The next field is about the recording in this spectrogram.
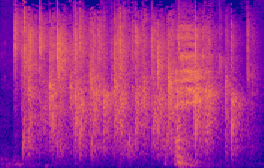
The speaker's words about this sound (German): Auch mal wieder einen Applaus verdient.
